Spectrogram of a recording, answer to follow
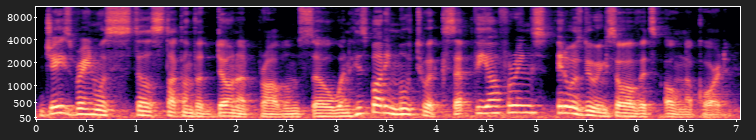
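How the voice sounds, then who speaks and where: A man's voice: fairly low pitch, huge pitch swings, moderate pace, warm tone, slight background noise. A man reading scripted third-person narration for an audio drama, as a storyteller. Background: music.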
